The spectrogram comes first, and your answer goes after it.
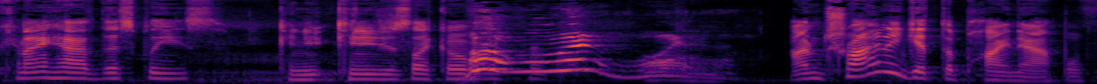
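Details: Indoor Siberian Husky "talking": a run of expressive, voice-like whines and yowls that bend up and down in pitch, broken by short gaps, with a final burst of chattering syllables.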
